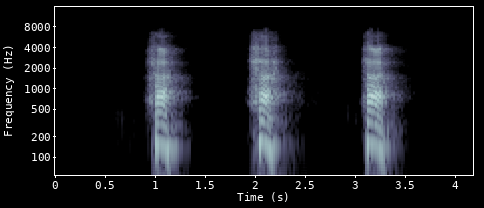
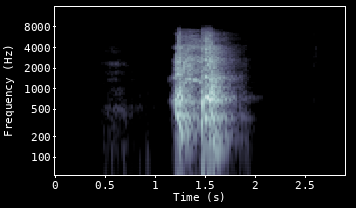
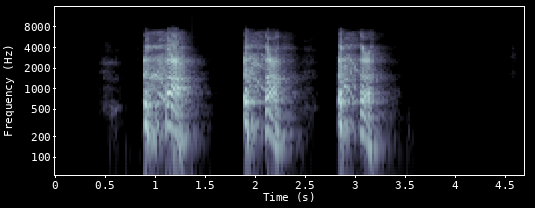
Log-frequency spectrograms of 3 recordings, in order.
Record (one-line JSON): {"exhalation_length": "4.2 s", "exhalation_amplitude": 32767, "exhalation_signal_mean_std_ratio": 0.29, "cough_length": "2.9 s", "cough_amplitude": 29030, "cough_signal_mean_std_ratio": 0.31, "three_cough_length": "4.7 s", "three_cough_amplitude": 30772, "three_cough_signal_mean_std_ratio": 0.37, "survey_phase": "beta (2021-08-13 to 2022-03-07)", "age": "65+", "gender": "Male", "wearing_mask": "No", "symptom_none": true, "smoker_status": "Never smoked", "respiratory_condition_asthma": false, "respiratory_condition_other": false, "recruitment_source": "REACT", "submission_delay": "2 days", "covid_test_result": "Negative", "covid_test_method": "RT-qPCR", "influenza_a_test_result": "Negative", "influenza_b_test_result": "Negative"}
